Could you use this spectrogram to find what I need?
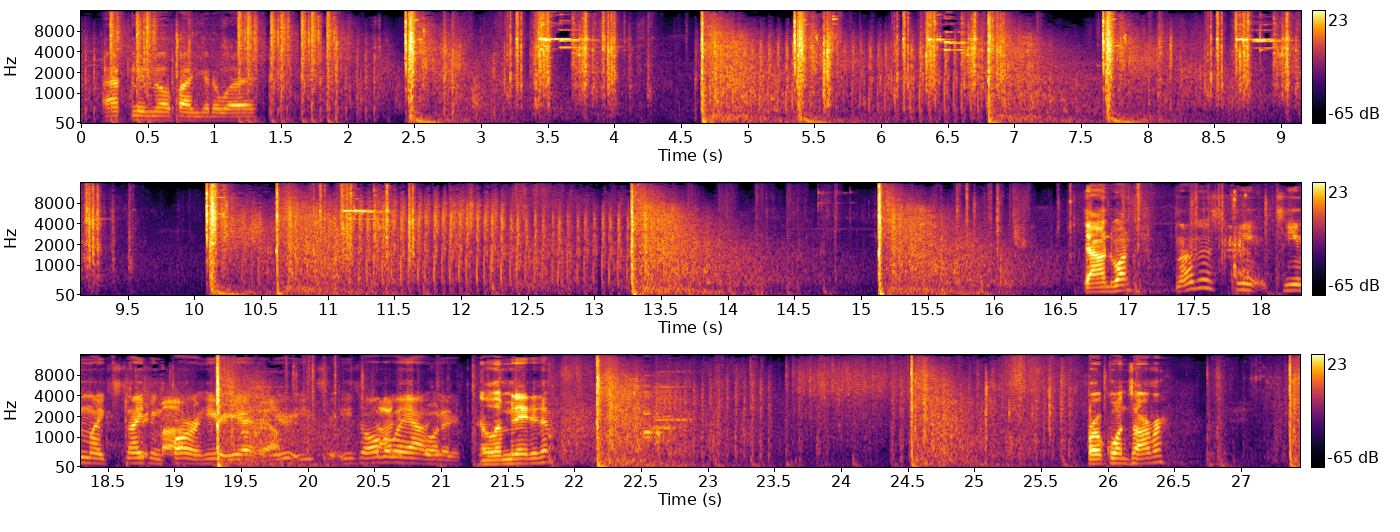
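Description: Gunshots crack loudly and echo outdoors.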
